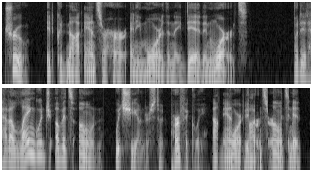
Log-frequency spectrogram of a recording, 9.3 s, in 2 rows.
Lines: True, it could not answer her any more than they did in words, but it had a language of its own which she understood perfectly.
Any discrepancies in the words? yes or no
yes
